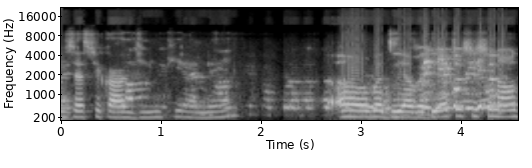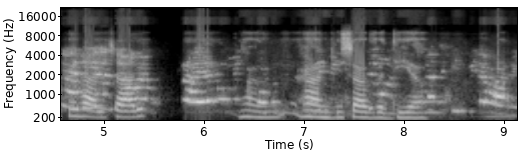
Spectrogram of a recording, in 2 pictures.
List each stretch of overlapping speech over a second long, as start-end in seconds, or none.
none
